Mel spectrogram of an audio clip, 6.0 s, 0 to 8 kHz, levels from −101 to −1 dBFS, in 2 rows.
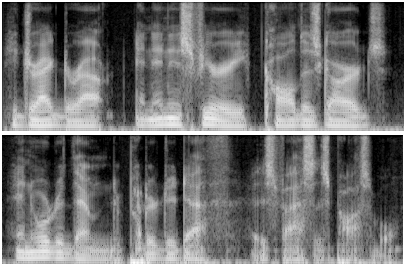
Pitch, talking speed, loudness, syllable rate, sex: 80 Hz, 230 wpm, -18 LUFS, 5.5 syllables/s, male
